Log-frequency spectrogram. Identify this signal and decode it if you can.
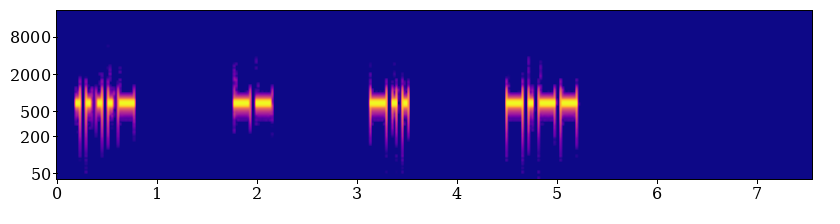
Morse code, heard as a keyed tone, about 22 wpm, spaced as for 8 wpm, 700 Hz. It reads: 4MDY
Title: USA Call Signs - 6 Characters - 6x Character Spacing - 22wpm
